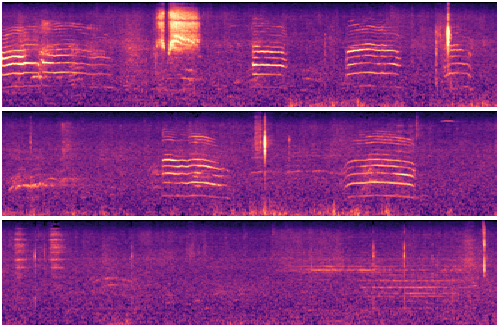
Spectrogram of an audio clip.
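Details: Family of cats meowing to beg for food: repeated harmonic meows, arched and rising-falling, several overlapping, coming every second or so through the first twelve seconds, then softer calls, with rustling and clicks between.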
